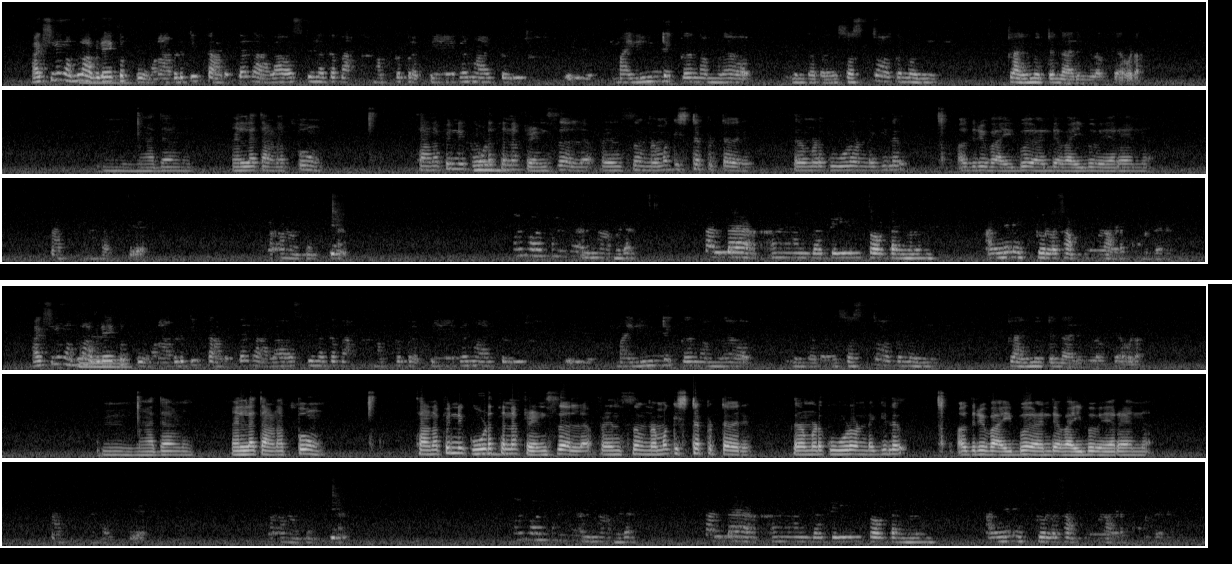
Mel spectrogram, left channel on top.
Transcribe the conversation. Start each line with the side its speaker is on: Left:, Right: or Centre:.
Left: ആക്ച്വലി നമ്മൾ
Right: ഉം
Left: അവിടെയൊക്കെ പോകണം അവിടുത്തെ കടുത്ത കാലാവസ്ഥയിലൊക്കെ തങ്ങാൻ നമുക്ക് പ്രത്യേക മായിട്ടോരു ഒരു മൈൻഡ് ഒക്കെ നമ്മള എന്താ പറയാ സ്വസ്ഥമാക്കുന്ന ഒരു ക്ലൈമറ്റും കാര്യങ്ങളും ഒക്കെയാ അവിടെ
Right: ഉം അതാണ് നല്ല തണുപ്പും തണുപ്പിന്റെ കൂടെ
Left: ഉം.
Right: തന്നെ ഫ്രണ്ട്സ് എല്ലാം ഫ്രണ്ട്സും നമുക്ക് ഇഷ്ടപ്പെട്ടവര് നമ്മുടെ കൂടൊണ്ടെങ്കിൽ അതൊരു വൈബ് ബ് എൻറെ വൈബ് വേറെയാന്ന്
Left: സത്യം സത്യം ആഹ <unintelligible> അവിടെ നല്ല എന്താ തേൽത്തോട്ടങ്ങളും അങ്ങനെയൊക്കെയ ഉള്ള സംഭവങ്ങളാ അവിടെ കൂടുതലും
